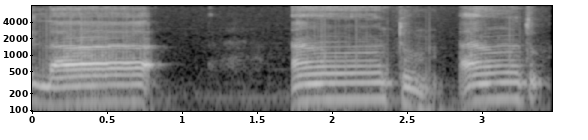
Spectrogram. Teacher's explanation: نون کی آواز چھپائیں گے، ہم پڑھیں گے لا انتم، انتم، ان نہیں پڑھیں گے، انتم پڑھیں گے۔ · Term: نون ساکن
